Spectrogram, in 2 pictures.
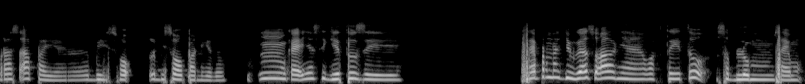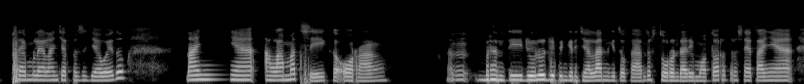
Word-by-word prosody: merasa 240 Hz, +1 st, -2 dB
apa 230 Hz, -, -5 dB
ya, 195 Hz, 0 st, -5 dB, 0.2 s
lebih 215 Hz, +1 st, -2 dB
so 215 Hz, -2 st, -2 dB, 0.2 s
lebih 230 Hz, -1 st, -4 dB
sopan 215 Hz, -3 st, +2 dB
gitu. 190 Hz, 0 st, -6 dB, 0.4 s
Hmm, 275 Hz, -1 st, +1 dB
kayaknya 225 Hz, +3 st, +3 dB
sih, 280 Hz, -, -2 dB
gitu 245 Hz, +4 st, +3 dB
sih. 215 Hz, -2 st, 0 dB, 1.2 s
Saya 290 Hz, -, +3 dB
pernah 330 Hz, -1 st, +2 dB
juga 290 Hz, 0 st, +6 dB
soalnya, 270 Hz, -4 st, +3 dB
waktu 255 Hz, +1 st, -2 dB
itu 305 Hz, -2 st, +1 dB
sebelum 220 Hz, -2 st, +2 dB
saya 205 Hz, -, +3 dB
mu -, -, -13 dB
saya 210 Hz, -, +1 dB
mulai 205 Hz, -1 st, 0 dB
lancar 205 Hz, 0 st, -3 dB
bahasa 195 Hz, 0 st, -6 dB
Jawa 190 Hz, 0 st, +1 dB
itu, 295 Hz, -, +1 dB, 0.6 s
nanya 220 Hz, -1 st, +1 dB
alamat 205 Hz, +4 st, +1 dB
sih 165 Hz, +1 st, -1 dB
ke 180 Hz, -, -3 dB
orang, 175 Hz, +1 st, -2 dB, 0.6 s
kan 220 Hz, -3 st, -8 dB
berhenti 210 Hz, -1 st, +2 dB
dulu 205 Hz, +2 st, +6 dB
di 210 Hz, -, +3 dB
pinggir 190 Hz, -2 st, -3 dB
jalan 185 Hz, +2 st, +2 dB
gitu 180 Hz, -1 st, -6 dB
kan 165 Hz, +1 st, -2 dB
terus 210 Hz, -1 st, -6 dB
turun 180 Hz, -1 st, +2 dB
dari 175 Hz, 0 st, +1 dB
motor 180 Hz, +4 st, -3 dB
terus 200 Hz, -1 st, -10 dB
saya 190 Hz, -, -1 dB
tanya, 185 Hz, +1 st, 0 dB
210 Hz, 180 wpm, -22 LUFS, 190-235 Hz, 1.2 s, juga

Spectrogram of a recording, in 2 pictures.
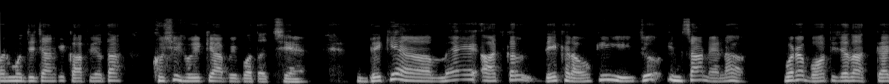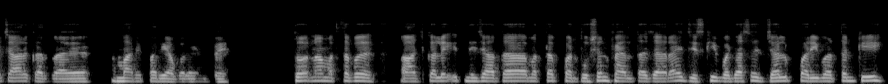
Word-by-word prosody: और 165 Hz, -, +1 dB
मुझे 165 Hz, -1 st, +1 dB
जान 160 Hz, 0 st, 0 dB
के 175 Hz, -, -5 dB
काफ़ी 150 Hz, +1 st, -1 dB
ज़्यादा 170 Hz, +3 st, -1 dB, 0.3 s
खुशी 175 Hz, +4 st, 0 dB
हुई 155 Hz, -1 st, +1 dB
कि 155 Hz, +2 st, -2 dB
आप 155 Hz, -1 st, +1 dB
भी 145 Hz, -, -2 dB
बहुत 140 Hz, -1 st, -2 dB
अच्छे 130 Hz, +2 st, -2 dB
हैं। 125 Hz, 0 st, -2 dB, 0.6 s
देखिए 175 Hz, +10 st, +2 dB
अ, 170 Hz, -6 st, +3 dB
मैं 185 Hz, +9 st, -2 dB
आजकल 175 Hz, +6 st, 0 dB, 0.2 s
देख 180 Hz, +5 st, +1 dB
रहा 155 Hz, -5 st, +4 dB
हूँ 145 Hz, +2 st, -3 dB
कि 185 Hz, -8 st, +2 dB
जो 210 Hz, +4 st, 0 dB
इंसान 195 Hz, +2 st, +2 dB
है 145 Hz, -, -3 dB
ना, 170 Hz, +3 st, -2 dB, 0.5 s
वो 185 Hz, -, +6 dB
ना 215 Hz, +2 st, +3 dB
बहुत 165 Hz, -1 st, -2 dB
ही -, -, -3 dB
ज़्यादा 170 Hz, 0 st, +3 dB
अत्याचार 160 Hz, 0 st, -1 dB
कर 140 Hz, -1 st, +1 dB
रहा 130 Hz, 0 st, +3 dB
है 135 Hz, 0 st, +3 dB, 0.3 s
हमारे 150 Hz, -1 st, +2 dB
पर्यावरण 135 Hz, -2 st, -1 dB
पे, 130 Hz, -1 st, 0 dB, 0.7 s
तो 170 Hz, -, +4 dB
ना 165 Hz, +1 st, +2 dB
मतलब 165 Hz, 0 st, -1 dB, 0.5 s
आजकल 140 Hz, +3 st, +2 dB
इतनी 160 Hz, -2 st, -1 dB
ज़्यादा 160 Hz, +1 st, +3 dB
मतलब 155 Hz, +1 st, -1 dB
प्रदूषण 155 Hz, +3 st, +1 dB
फैलता 145 Hz, -2 st, 0 dB
जा 140 Hz, 0 st, +2 dB
रहा 155 Hz, +4 st, 0 dB
है, 180 Hz, -, +2 dB
जिसकी 160 Hz, +2 st, 0 dB
वजह 145 Hz, 0 st, +3 dB
से 165 Hz, +3 st, -1 dB
जल 155 Hz, +2 st, +3 dB
परिवर्तन 155 Hz, 0 st, +1 dB
की 175 Hz, +1 st, +5 dB
160 Hz, 190 wpm, -25 LUFS, 145-170 Hz, 0.7 s, वो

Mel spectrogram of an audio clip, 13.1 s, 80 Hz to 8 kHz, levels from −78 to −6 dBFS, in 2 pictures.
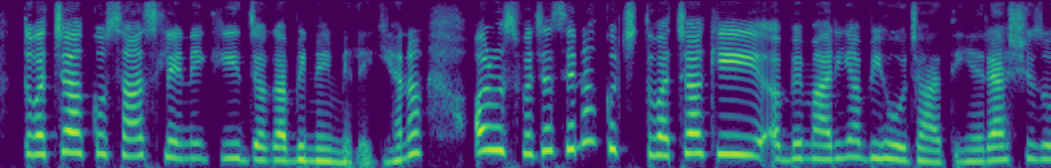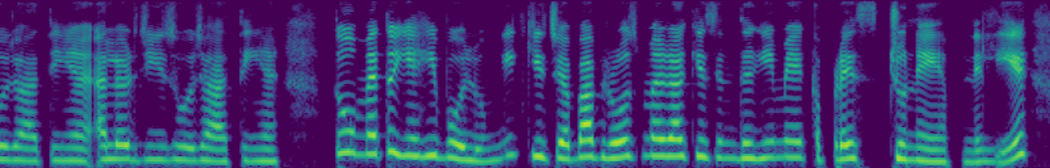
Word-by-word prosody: त्वचा 335 Hz, +2 st, +5 dB
को 340 Hz, -, 0 dB
साँस 305 Hz, -1 st, 0 dB
लेने 260 Hz, -2 st, -1 dB
की 255 Hz, +1 st, -3 dB
जगह 225 Hz, -1 st, +3 dB
भी 235 Hz, +2 st, +1 dB
नहीं 215 Hz, -1 st, +1 dB
मिलेगी, 190 Hz, 0 st, -8 dB
है 230 Hz, -, +1 dB
ना? 335 Hz, +6 st, +1 dB, 0.3 s
और 380 Hz, +2 st, +6 dB
उस 390 Hz, -3 st, +2 dB
वजह 380 Hz, +3 st, +2 dB
से 415 Hz, -, +2 dB
ना 275 Hz, -, 0 dB
कुछ 415 Hz, -3 st, 0 dB
त्वचा 320 Hz, +2 st, +4 dB
की 330 Hz, -2 st, +7 dB
अ, 245 Hz, -, 0 dB
बीमारियाँ 255 Hz, +2 st, -1 dB
भी 260 Hz, 0 st, -1 dB
हो 245 Hz, -3 st, +2 dB
जाती 205 Hz, -2 st, -4 dB
हैं, 205 Hz, -, -3 dB
रैशेस 235 Hz, +2 st, 0 dB
हो 240 Hz, -1 st, -1 dB
जाती 220 Hz, 0 st, -6 dB
हैं, 215 Hz, -2 st, -2 dB
एलर्जीज़ 235 Hz, -1 st, -3 dB
हो 225 Hz, -, -3 dB
जाती 210 Hz, -1 st, -5 dB
हैं। 210 Hz, 0 st, -5 dB, 0.3 s
तो 355 Hz, +1 st, -1 dB
मैं 330 Hz, 0 st, +3 dB
तो 375 Hz, -, +1 dB
यही 305 Hz, -2 st, +1 dB
बोलूँगी 230 Hz, +5 st, -2 dB
कि 290 Hz, -1 st, +2 dB
जब 260 Hz, +2 st, +2 dB
आप 285 Hz, -1 st, +4 dB
रोज़मर्रा 295 Hz, +2 st, +2 dB
की -, -, +2 dB
ज़िंदगी 260 Hz, -1 st, -3 dB
में 275 Hz, 0 st, -1 dB
कपड़े 240 Hz, +2 st, +1 dB
स -, -, -8 dB
चुनें 225 Hz, -5 st, +1 dB
अपने 195 Hz, -1 st, -7 dB
लिए 205 Hz, -, +1 dB
255 Hz, 230 wpm, -23 LUFS, 225-300 Hz, 0.3 s, की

